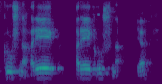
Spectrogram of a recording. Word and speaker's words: Krishna: Hare Hare Krishna yeah they even sometimes spell it k-r-u-s-h krushna yeah so so it's good to be aware of the actual of the root uh pronunciation of the actual pronunciation of Sanskrit which is not just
